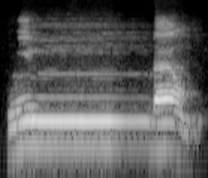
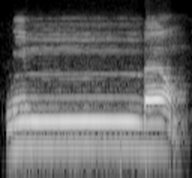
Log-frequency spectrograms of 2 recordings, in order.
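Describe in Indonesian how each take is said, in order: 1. Bibir menutup dengan lembut pada bunyi m. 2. Bibir menutup dengan lembut pada bunyi m.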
